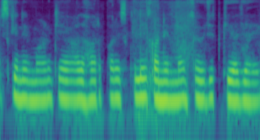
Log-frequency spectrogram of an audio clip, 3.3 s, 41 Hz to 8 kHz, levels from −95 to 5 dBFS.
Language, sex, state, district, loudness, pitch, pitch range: Hindi, female, Goa, North and South Goa, -19 LUFS, 190 Hz, 185-200 Hz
